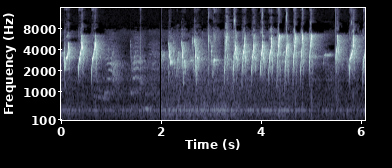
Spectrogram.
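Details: Bar-winged prinia, a male, singing for a training recording aimed at other birds: two sharp chirps, soft murmuring, then a fast steady series of high, crisp chirps over a low hum.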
